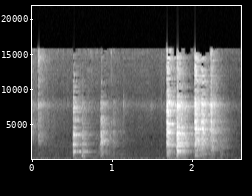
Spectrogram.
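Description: A metal spatula scrapes and clanks against a wok while village chicken is stirred, several distinct bursts in two clusters over a low steady cooking hiss.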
